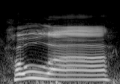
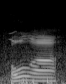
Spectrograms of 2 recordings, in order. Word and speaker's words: Hola: The H is silent, Carl. Come on. Hola. Hola. Hola.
